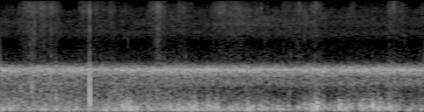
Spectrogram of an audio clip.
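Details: Millions of male cicadas call together to attract mates, making a steady, unbroken droning whine at one constant pitch, with low rumbling and rustling noise beneath and a single brief click near the start.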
